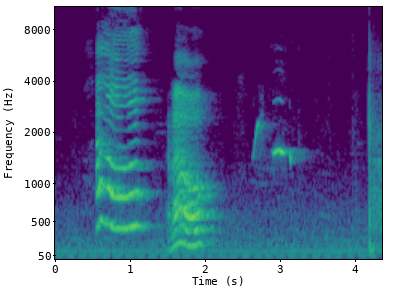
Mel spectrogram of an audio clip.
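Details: Pet cockatoo indoors mimicking: two loud, harmonic, voice-like calls, the first level and the second rising, then a short high whistled note, with quiet room noise.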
